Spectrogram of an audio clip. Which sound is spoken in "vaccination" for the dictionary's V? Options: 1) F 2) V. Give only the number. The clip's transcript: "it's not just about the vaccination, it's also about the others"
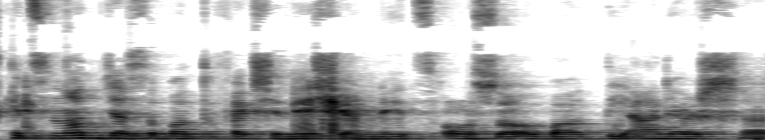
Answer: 1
